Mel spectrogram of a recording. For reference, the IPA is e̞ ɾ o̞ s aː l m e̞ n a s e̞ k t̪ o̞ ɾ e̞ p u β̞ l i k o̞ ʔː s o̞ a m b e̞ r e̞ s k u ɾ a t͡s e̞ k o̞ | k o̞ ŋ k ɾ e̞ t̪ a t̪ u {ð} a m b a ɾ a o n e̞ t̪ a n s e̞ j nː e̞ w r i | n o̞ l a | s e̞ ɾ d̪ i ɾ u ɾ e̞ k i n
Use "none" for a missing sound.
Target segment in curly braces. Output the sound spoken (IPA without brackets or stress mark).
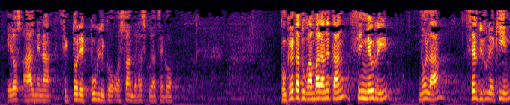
ɣ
